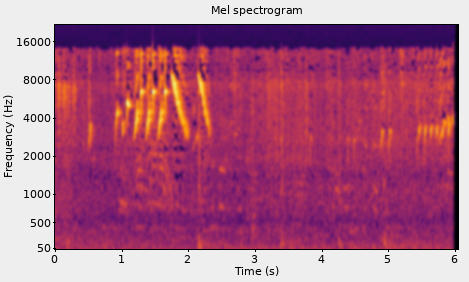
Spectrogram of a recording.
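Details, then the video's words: European goldfinch, parva subspecies, coming into breeding condition: a short burst of rapid, high, descending chirps around the first two seconds, then quieter scattered twitters and a brief final run of chirps, over faint low background noise. "jilguero parva entrando en celo"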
